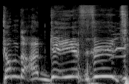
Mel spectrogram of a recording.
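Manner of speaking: high-pitched hammed-up Glaswegian; Glaswegian accent. Delivery caller telling him to come down, exaggerated Glaswegian accent. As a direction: go all in on a mock Glaswegian accent. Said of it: "like a Glaswegian voice was like".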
